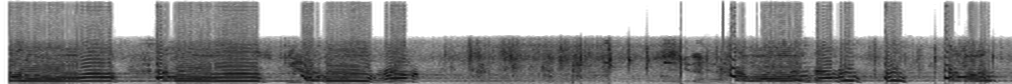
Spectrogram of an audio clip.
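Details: Bluetick Coonhound coon dog treeing: loud, drawn-out bawling barks with rich harmonics, some bending downward, in bursts separated by short pauses and fainter background noise.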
